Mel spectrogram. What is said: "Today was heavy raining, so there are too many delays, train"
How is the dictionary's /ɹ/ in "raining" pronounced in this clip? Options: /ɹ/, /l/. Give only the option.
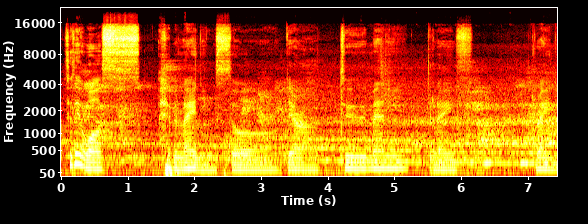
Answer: /l/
